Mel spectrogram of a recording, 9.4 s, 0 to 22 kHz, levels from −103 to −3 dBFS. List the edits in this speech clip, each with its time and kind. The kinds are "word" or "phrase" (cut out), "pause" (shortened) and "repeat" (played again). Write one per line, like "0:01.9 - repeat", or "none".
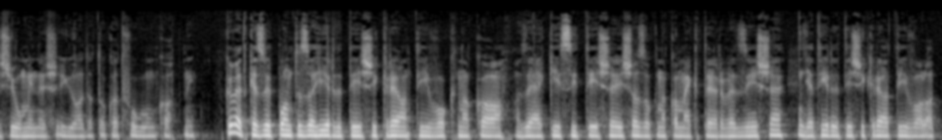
none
